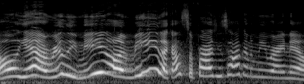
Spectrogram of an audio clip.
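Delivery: very high, starstruck, disbelieving gush. Retelling a new dancer's reply to a star: imitating a starstruck guy. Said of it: "really starstruck".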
